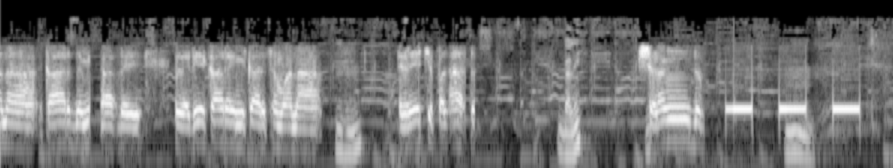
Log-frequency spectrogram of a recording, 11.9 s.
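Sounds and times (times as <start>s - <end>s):
speech: 0.0s - 6.7s, 7.4s - 8.0s, 8.6s - 9.5s, 10.5s - 11.0s
telephone busy tone after a call was cut off: 9.7s - 11.5s.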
